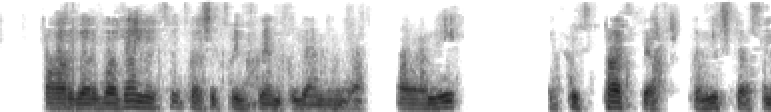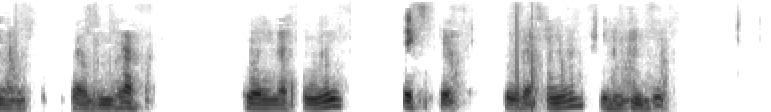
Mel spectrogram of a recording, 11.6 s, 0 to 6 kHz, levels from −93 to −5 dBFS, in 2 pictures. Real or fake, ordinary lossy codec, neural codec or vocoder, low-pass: fake; MP3, 24 kbps; codec, 16 kHz, 6 kbps, DAC; 5.4 kHz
